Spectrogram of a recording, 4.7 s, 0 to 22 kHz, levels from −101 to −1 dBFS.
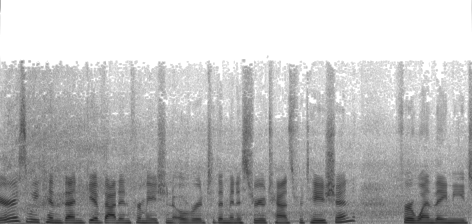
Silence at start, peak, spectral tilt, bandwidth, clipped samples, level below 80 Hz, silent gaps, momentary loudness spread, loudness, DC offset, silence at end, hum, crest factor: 0 s; -4 dBFS; -4 dB/octave; 16 kHz; under 0.1%; -64 dBFS; none; 6 LU; -22 LUFS; under 0.1%; 0 s; none; 18 dB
